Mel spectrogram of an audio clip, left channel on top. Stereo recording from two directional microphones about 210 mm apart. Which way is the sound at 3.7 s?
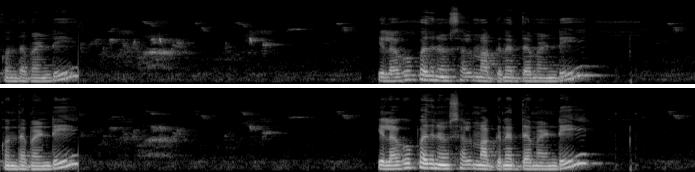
45° right (ahead or behind).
